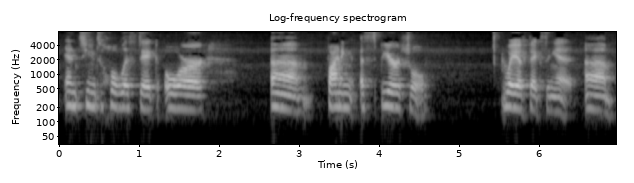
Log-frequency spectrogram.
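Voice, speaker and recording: A woman's voice: mid-range voice, fairly bright tone. Earnest young woman in mock interview. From United States. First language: Vietnamese. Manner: earnest, eager, frequent "um" fillers. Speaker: job candidate. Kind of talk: mock job interview answers.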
